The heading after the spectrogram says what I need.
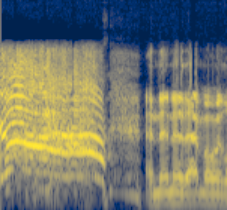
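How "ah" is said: very high, loud shriek; hammed-up cartoon scream of horror; child's mock scream. Child watching the cartoon death scene, mock scream.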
